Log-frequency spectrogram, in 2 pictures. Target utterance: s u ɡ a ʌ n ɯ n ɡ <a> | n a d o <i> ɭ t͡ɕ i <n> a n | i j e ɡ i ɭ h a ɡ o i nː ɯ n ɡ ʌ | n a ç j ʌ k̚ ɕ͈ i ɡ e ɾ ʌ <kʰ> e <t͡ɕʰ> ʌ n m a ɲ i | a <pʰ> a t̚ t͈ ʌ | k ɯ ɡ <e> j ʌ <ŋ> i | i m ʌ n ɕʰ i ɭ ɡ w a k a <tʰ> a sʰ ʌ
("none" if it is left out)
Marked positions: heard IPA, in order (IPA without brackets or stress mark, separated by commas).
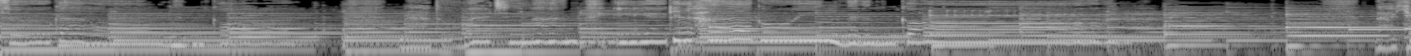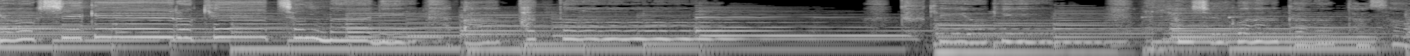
ʌ, a, m, kʰ, t͡ɕʰ, pʰ, e, ɡ, tʰ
